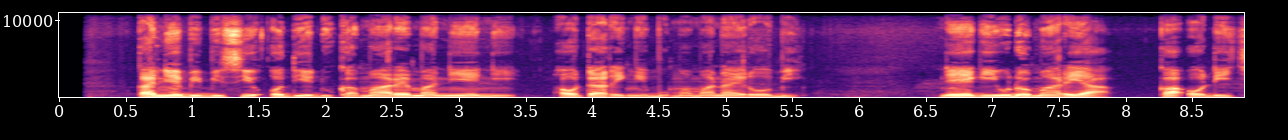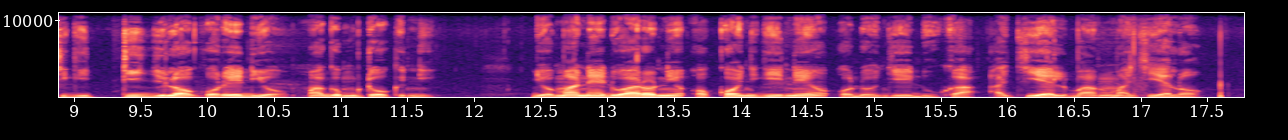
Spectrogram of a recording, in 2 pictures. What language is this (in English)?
Luo (Kenya and Tanzania)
